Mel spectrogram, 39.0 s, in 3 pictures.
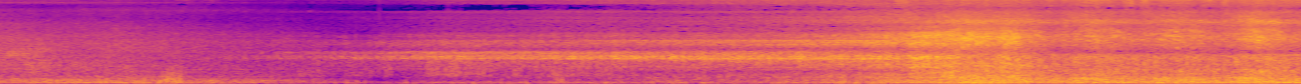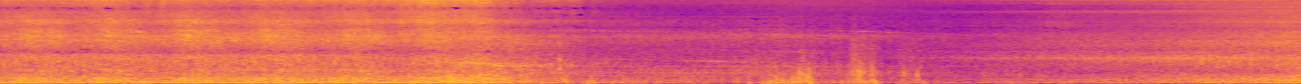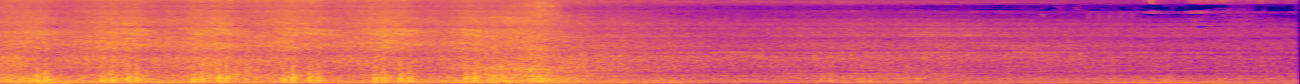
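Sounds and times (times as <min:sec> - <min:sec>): trains passing: 0:00.0 - 0:39.0
rhythmic clatter of train wheels: 0:05.4 - 0:32.1.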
